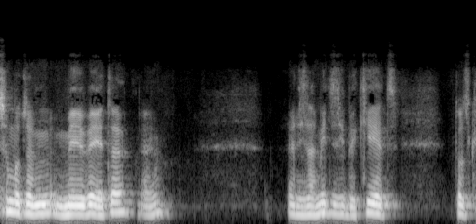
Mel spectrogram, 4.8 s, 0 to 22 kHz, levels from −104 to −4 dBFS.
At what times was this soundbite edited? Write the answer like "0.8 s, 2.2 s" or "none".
2.7 s

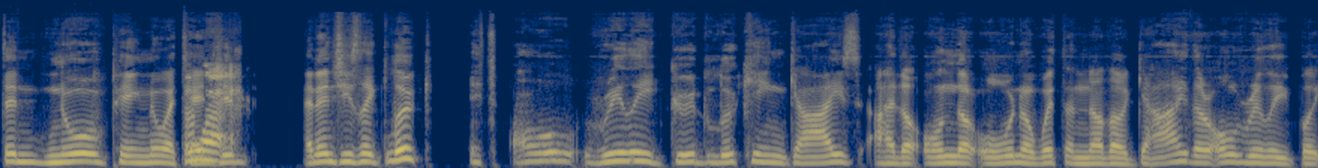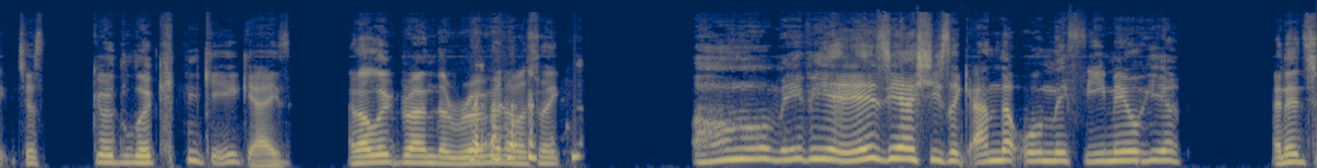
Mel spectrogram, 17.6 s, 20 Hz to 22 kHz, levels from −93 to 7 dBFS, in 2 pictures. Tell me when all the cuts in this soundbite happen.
none

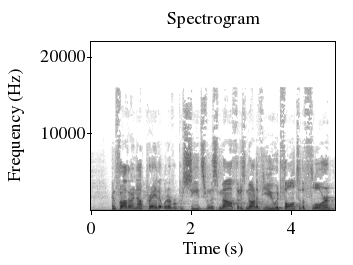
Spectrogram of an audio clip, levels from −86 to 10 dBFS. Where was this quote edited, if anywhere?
1.0 s

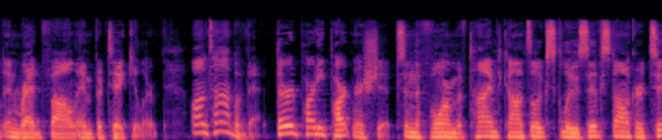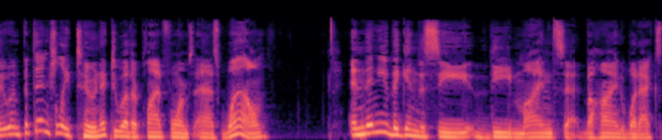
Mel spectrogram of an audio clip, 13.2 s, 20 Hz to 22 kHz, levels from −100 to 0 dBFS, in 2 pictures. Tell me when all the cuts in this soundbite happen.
6.0 s, 7.7 s, 10.0 s

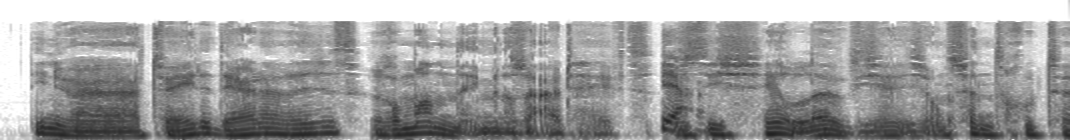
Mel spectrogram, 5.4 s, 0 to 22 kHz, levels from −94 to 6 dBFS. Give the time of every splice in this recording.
none

